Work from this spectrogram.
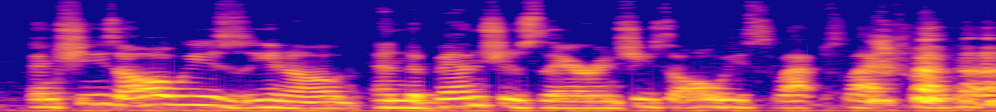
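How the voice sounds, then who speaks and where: Noticeable background noise sits under this recording. A woman speaks at a fairly slow pace. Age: 80s+. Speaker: dancer and actress. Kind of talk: interview.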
